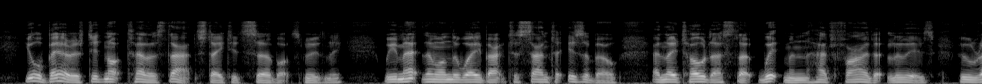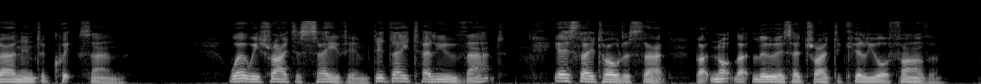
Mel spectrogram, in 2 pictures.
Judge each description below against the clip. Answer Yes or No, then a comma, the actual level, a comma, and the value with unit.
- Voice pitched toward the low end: Yes, low, 110 Hz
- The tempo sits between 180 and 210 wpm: Yes, average, 185 wpm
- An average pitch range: Yes, average, 3.7 semitones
